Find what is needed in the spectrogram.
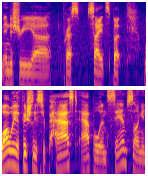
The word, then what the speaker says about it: Huawei: So, starting us, kicking us off here, really quick, want to want to just shout out Huawei. That's how you pronounce it. H U A.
